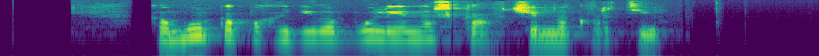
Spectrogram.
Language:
Russian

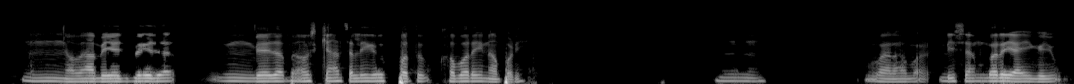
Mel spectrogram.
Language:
Gujarati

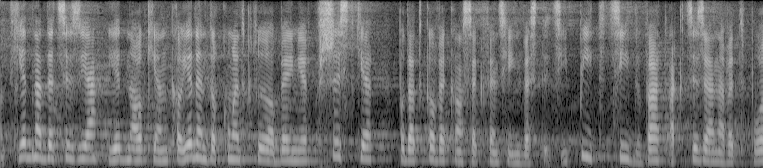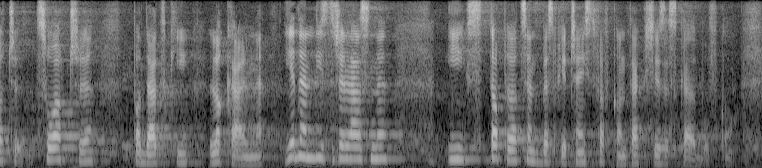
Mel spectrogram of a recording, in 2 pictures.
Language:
Polish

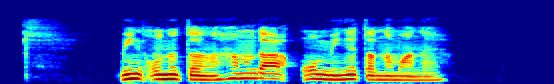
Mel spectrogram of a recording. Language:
Bashkir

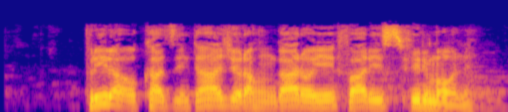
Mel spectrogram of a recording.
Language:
Esperanto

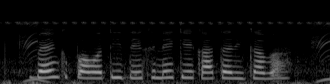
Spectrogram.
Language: Bhojpuri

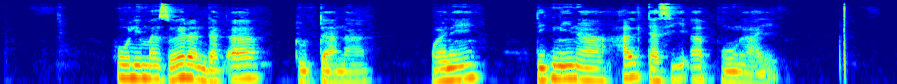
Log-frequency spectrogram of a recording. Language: Musey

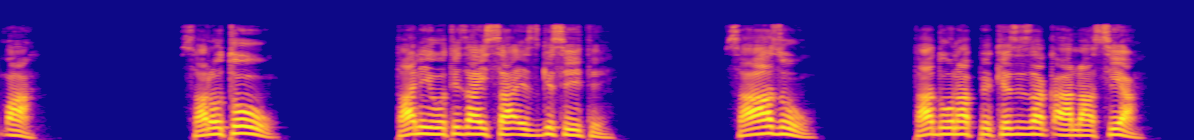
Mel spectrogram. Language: Gamo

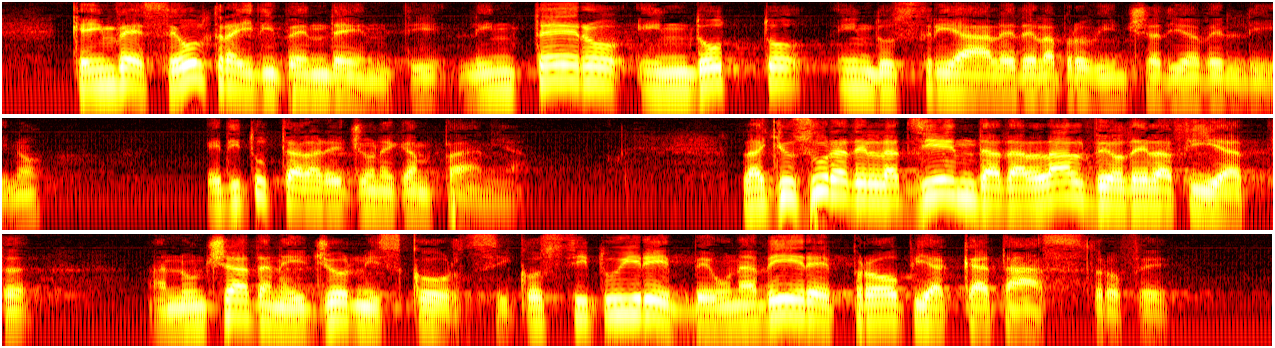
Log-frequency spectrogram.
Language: Italian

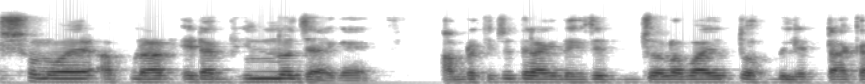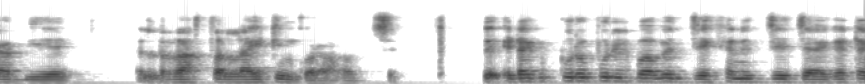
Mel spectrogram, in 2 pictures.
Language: Bangla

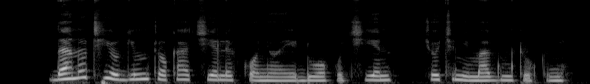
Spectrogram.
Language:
Luo (Kenya and Tanzania)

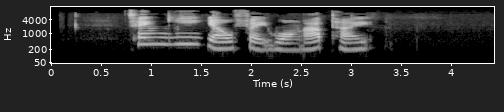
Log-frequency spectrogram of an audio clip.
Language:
Cantonese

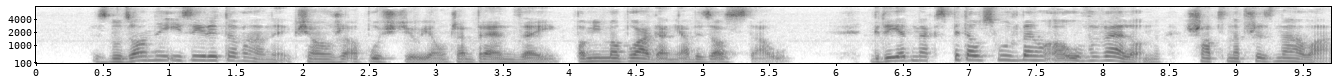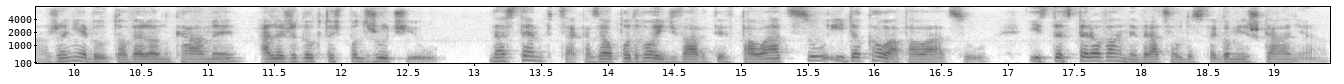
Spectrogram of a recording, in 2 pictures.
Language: Polish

